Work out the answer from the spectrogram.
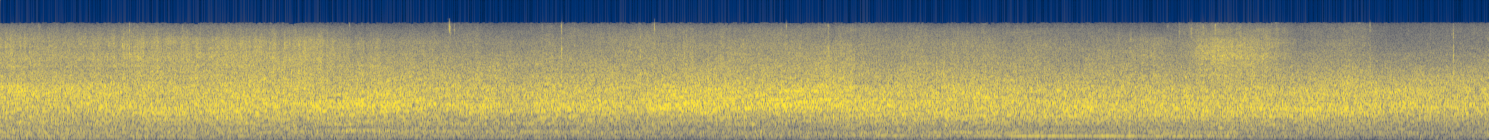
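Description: Freight train passing with a steady wash of wheel and car noise, mixed with road traffic. A diesel locomotive's low engine hum strengthens in the second half as it approaches.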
